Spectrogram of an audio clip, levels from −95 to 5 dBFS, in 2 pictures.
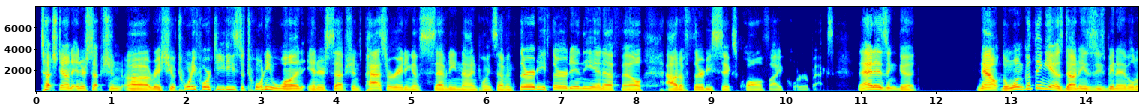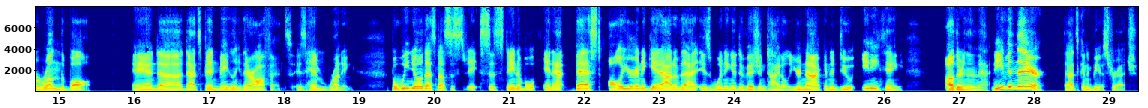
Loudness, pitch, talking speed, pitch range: -24 LUFS, 125 Hz, 190 wpm, 110-140 Hz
